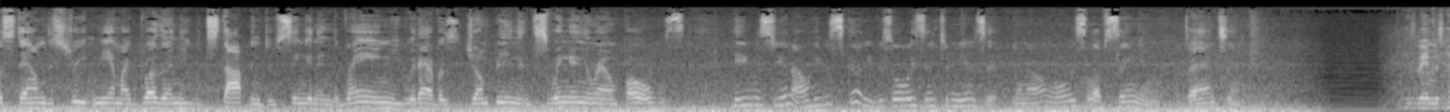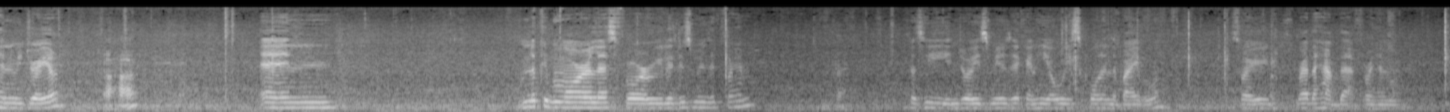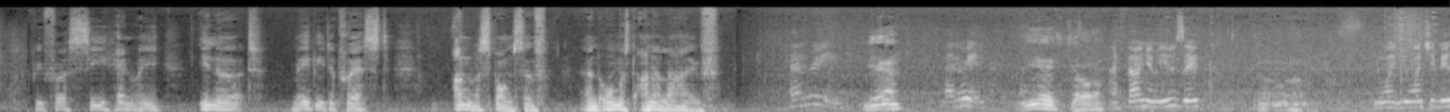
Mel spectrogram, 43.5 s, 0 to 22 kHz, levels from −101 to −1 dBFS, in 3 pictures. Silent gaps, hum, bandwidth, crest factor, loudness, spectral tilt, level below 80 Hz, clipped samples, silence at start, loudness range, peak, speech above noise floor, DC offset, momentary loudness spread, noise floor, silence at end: none; none; 16.5 kHz; 22 dB; -22 LUFS; -3.5 dB/octave; -32 dBFS; under 0.1%; 0 s; 8 LU; 0 dBFS; 25 dB; under 0.1%; 16 LU; -47 dBFS; 0 s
